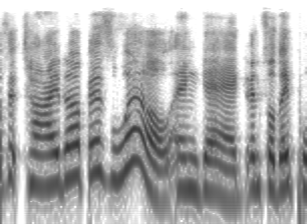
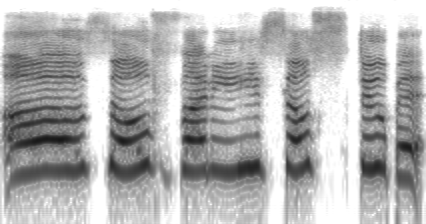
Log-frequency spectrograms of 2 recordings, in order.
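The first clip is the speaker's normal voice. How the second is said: laughing; 8 semitones higher, 6 dB louder, slower than usual. Real, not acted. Cracking up at Hank.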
